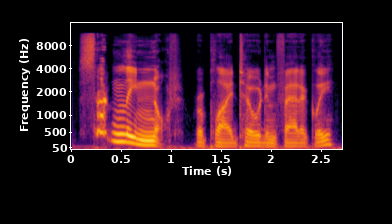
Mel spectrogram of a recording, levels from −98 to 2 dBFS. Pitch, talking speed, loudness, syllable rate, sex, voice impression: 110 Hz, 110 wpm, -17 LUFS, 4.9 syllables/s, male, very masculine, slightly young, adult-like, slightly thick, slightly tensed, slightly powerful, bright, very hard, clear, fluent, cool, slightly intellectual, very refreshing, very sincere, slightly calm, friendly, very reassuring, slightly unique, wild, sweet, very lively, very kind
